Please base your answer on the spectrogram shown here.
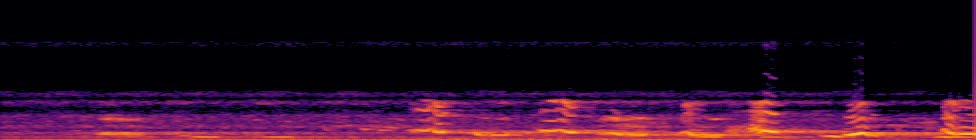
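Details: Wild hooded butcherbird singing a melodious song: clear fluted whistles that slide up and down between low and middle pitch, quickening into a run of slurred rising and falling notes, with a low hum underneath.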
